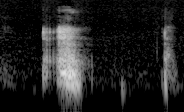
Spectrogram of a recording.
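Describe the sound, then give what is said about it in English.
A person clears phlegm from the throat with a harsh, rasping rumble, then a faint short grunt and a second, briefer clearing. “I got a lot of phlegm in my throat this morning.”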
